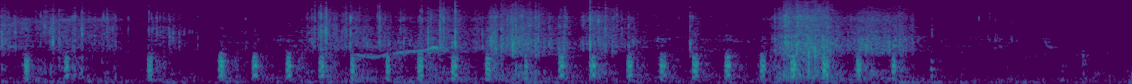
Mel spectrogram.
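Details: Red junglefowl hen in the wild calling for a mate: steady, rapid, low clucks repeated throughout, with a loud buzzing insect chorus rising and falling behind.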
